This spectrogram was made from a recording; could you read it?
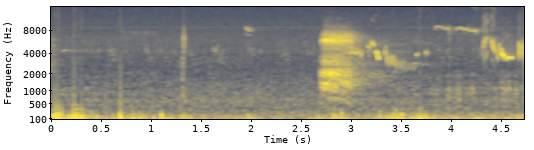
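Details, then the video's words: Crow giving a single harsh, raspy caw near the middle, set against steady low wind rumble with faint high chirps from small birds. "Crow call - Panggilan gagak / gagak suara / suara gagak hewan"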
